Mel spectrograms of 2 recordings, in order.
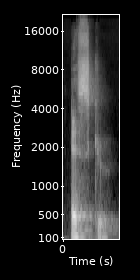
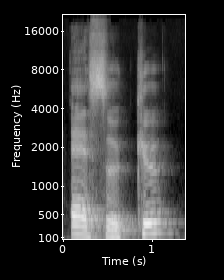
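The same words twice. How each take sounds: First: The 'ce' shrinks to a single s sound. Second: The 'ce' is said as a full syllable.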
